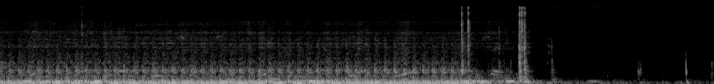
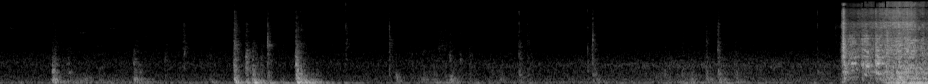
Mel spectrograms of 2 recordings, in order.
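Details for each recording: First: £200 Fiat 500 that fired then died straight away, possibly after running out of fuel: steady even cranking at about 2.5 beats per second that never catches. Owner unsure whether it is flooded. Crank-no-start. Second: £200 Fiat 500 after replacing a failed fuel pump, which now audibly primes: a few clicks and clunks, then it cranks and catches promptly around eight seconds and settles into a steady run. Normal start after the repair.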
